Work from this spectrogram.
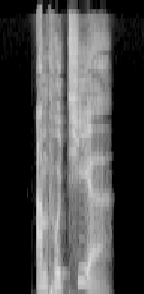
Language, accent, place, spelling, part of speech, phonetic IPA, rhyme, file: German, Germany, Berlin, amputier, verb, [ampuˈtiːɐ̯], -iːɐ̯, De-amputier.ogg
- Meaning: 1. singular imperative of amputieren 2. first-person singular present of amputieren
